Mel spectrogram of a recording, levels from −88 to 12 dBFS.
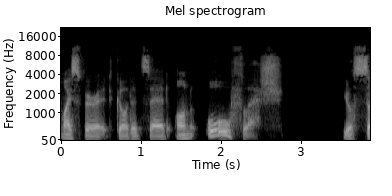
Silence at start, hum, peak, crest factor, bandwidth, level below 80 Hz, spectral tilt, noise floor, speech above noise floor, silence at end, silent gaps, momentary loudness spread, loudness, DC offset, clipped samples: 0 s; none; -10 dBFS; 20 dB; 11.5 kHz; -72 dBFS; -3.5 dB/octave; -88 dBFS; 59 dB; 0 s; none; 10 LU; -30 LUFS; under 0.1%; under 0.1%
